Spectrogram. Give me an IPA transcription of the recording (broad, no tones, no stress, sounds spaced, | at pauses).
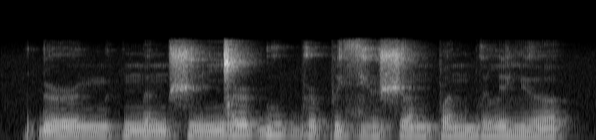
ɗ ə˞ n | n ə n ʃ ɪ ŋ͡ǀ ə˞ ɠ u b ə˞ p ɪ zʲ ə˞ ʃ ʌ n p ʌ n b ə l ɪ lʲ ʌ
